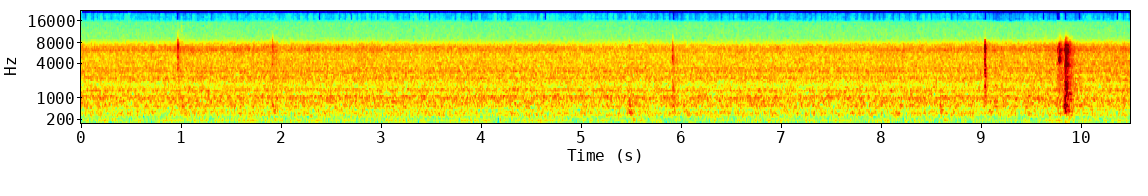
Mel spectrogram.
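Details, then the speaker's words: Atari 2600 console under repair: steady hiss with low hum beneath faint game ticks, static quieter than before but still present; cause suspected, not confirmed; audio static hiss. "Is that Is that static a lot quieter now? Let's Let's get it back to where it's not playing. Okay, there we go. I mean, it is still there, but it's not as noticeable anymore."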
